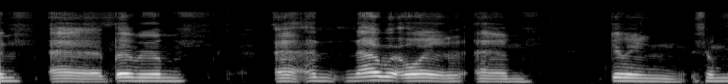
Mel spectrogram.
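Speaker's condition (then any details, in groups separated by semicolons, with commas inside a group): Cerebral palsy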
